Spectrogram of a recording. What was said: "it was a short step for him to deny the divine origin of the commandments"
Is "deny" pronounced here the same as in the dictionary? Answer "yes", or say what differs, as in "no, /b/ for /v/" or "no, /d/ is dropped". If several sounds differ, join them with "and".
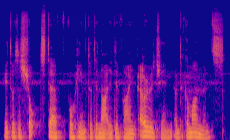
no, /l/ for /n/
